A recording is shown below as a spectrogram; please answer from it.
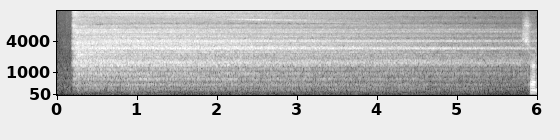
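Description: A steady hissing noise with faint fixed tones in it. It starts suddenly just after the beginning and slowly fades until speech comes back near the end.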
